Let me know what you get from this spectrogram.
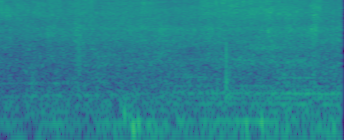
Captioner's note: raining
